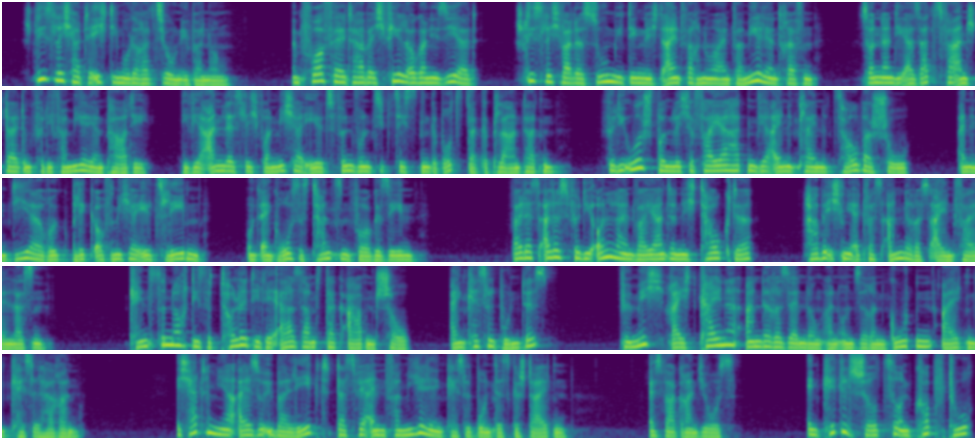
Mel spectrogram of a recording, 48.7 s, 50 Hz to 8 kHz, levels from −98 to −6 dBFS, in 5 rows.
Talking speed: 135 wpm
